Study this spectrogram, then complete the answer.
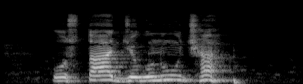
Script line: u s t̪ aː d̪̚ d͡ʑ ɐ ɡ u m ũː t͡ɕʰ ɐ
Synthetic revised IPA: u s t̪ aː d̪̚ d͡ʑ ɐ ɡ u n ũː t͡ɕʰ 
